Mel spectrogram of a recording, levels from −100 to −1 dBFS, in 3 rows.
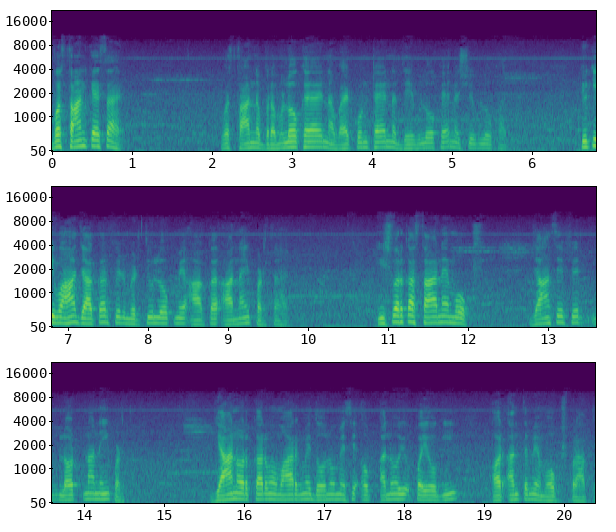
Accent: native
